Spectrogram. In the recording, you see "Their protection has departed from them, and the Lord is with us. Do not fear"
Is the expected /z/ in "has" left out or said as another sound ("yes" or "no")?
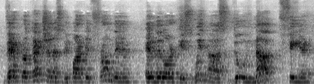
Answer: yes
